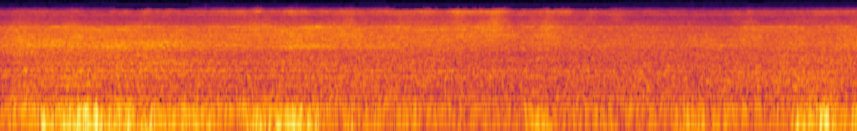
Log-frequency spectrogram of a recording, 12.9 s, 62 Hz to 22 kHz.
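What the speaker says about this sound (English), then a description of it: "767 coming in from Dublin" A Boeing 767 airliner inbound from Dublin lands at Boston Logan, its engines a steady, fairly distant broadband roar that swells slightly at moments across the whole stretch, with no voices.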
